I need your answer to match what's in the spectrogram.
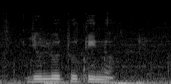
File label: "julutu tino", andamanese; wet cloth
